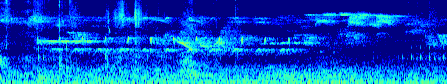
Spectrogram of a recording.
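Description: Woodland ambience: a steady outdoor hiss with a bird giving short, high chirps, about three a second, for a few seconds, and one falling whistled note near the middle.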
